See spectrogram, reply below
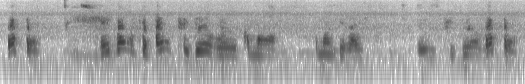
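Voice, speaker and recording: A man's voice: a little high, moderate pace, noisy background. A man being interviewed, talking hesitantly with many fillers and restarts. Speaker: interview guest. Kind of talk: casual panel interview. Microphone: studio microphone.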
